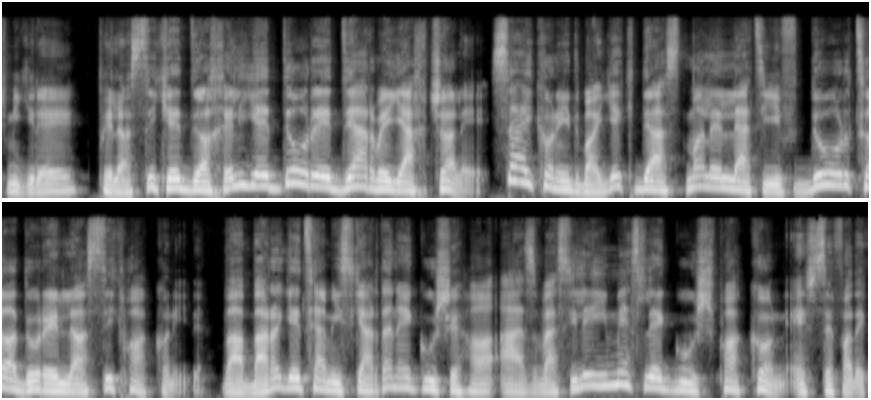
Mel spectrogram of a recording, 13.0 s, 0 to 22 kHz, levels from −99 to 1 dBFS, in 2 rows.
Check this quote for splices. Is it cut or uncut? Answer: cut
